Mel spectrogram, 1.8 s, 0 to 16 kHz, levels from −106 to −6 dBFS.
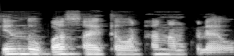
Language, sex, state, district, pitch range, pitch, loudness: Kannada, female, Karnataka, Belgaum, 135-150 Hz, 145 Hz, -17 LUFS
